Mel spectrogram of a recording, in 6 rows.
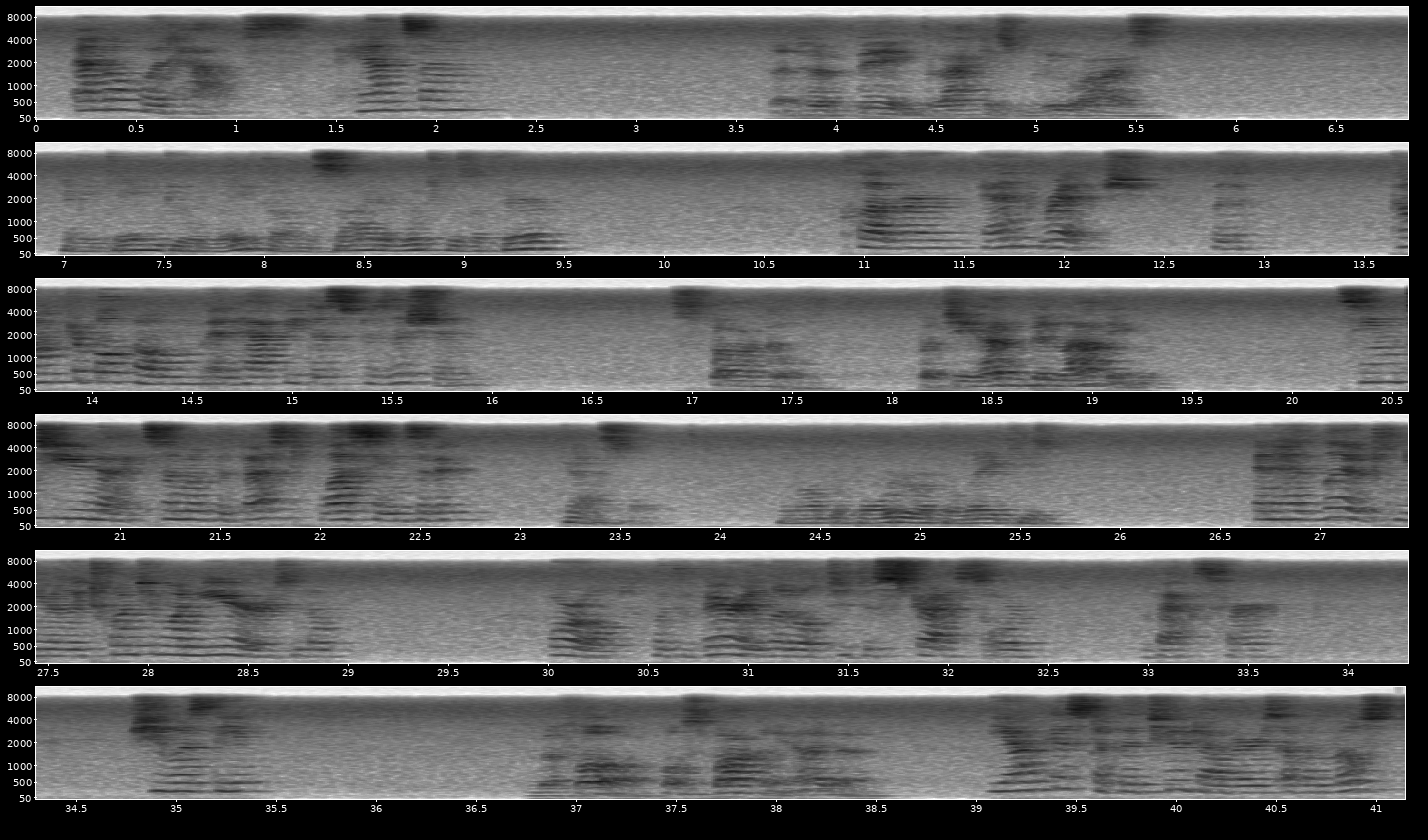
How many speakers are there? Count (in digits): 3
